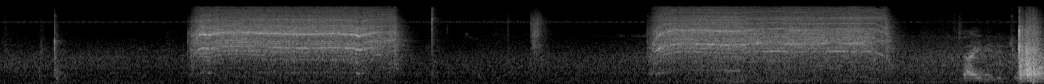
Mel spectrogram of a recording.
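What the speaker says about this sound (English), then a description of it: "this is drilling the welds" Power drill boring out the welds on an insulated glass window frame, two sustained loud whining bursts of about two seconds each, separated by brief knocks and handling clicks.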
